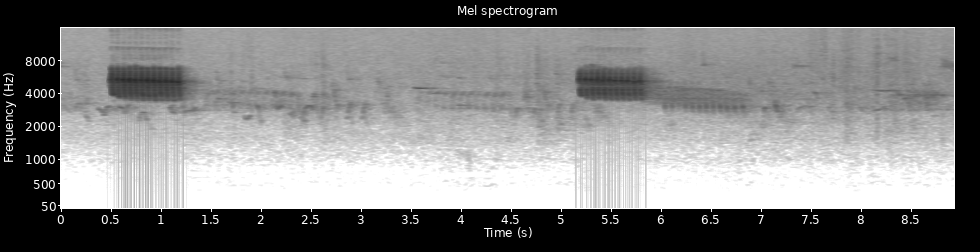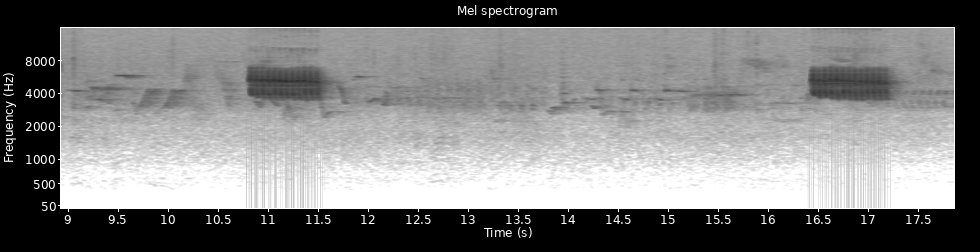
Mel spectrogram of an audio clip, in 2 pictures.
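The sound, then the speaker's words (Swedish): Eastern Bonelli's warbler song: four short, high trilled bursts repeated every few seconds, clear, over a faint steady insect hiss with no voices. “Vi följer upp direkt med en balkansångare.”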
